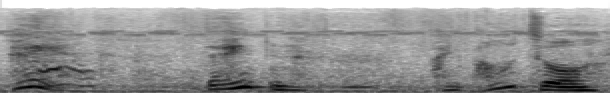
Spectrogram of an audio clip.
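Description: A high, lively teenage boy. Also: slow pace, heavily acted. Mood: watchful. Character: plucky, wry teenage boy detective. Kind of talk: German children's radio play acting. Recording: clear background noise.

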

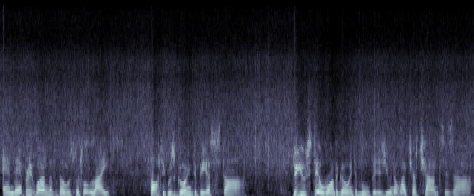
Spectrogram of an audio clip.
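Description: Low-voiced, world-weary office clerk. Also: female voice, big pitch swings, brisk. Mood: matter-of-fact, sobering. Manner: matter-of-fact, discouraging. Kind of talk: 1930s radio acting. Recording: noisy, crackly old radio recording.

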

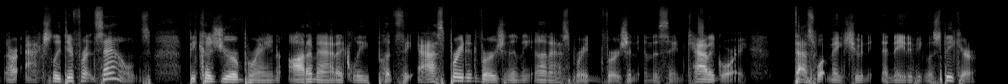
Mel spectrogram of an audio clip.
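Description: A man's voice: lowish voice, gravelly, a bit bright, dry recording, low-quality recording. A man teaching a linguistics course in a recorded lecture over slides, explaining patiently with frequent restarts and fillers. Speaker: linguistics instructor.

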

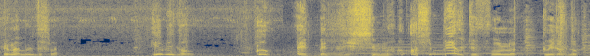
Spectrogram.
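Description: An excitable little Italian car. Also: male voice, sits high, normal speed, over music. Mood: excited. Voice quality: gushing, effusive.

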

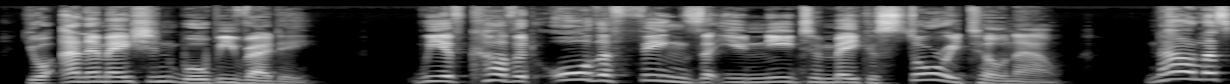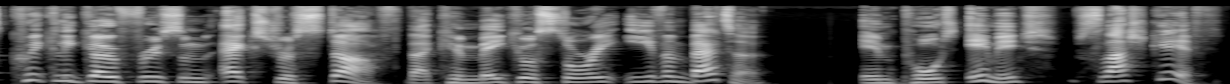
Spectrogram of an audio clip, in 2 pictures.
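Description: A woman narrates a scripted how-to guide with a lively, moving pitch. She speaks in short instructional steps, laying out each direction plainly. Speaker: tutorial narrator. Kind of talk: scripted step-by-step app tutorial narration.

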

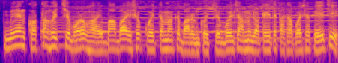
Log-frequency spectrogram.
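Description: A man's voice: fairly high pitch, quick pace, highs cut off, over music, lightly acted. A man playing a deferential, complaining young gang henchman in a comedy cartoon.

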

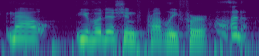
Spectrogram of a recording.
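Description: A man's voice: high voice, sing-song, moderate pace, darkish tone, smooth. A middle-aged man asking conversational interview questions into a handheld microphone through a face mask. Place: indoor lounge at a convention hotel. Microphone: handheld interview microphone, speaking through a face mask.

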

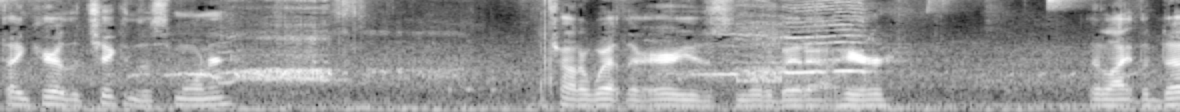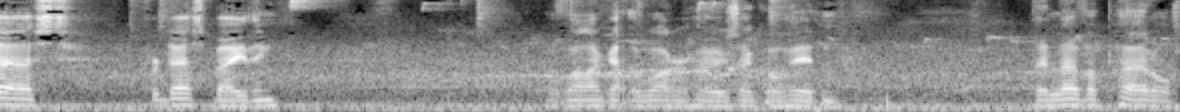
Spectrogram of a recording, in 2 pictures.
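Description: A man's voice: lowish voice, flat delivery, measured pace, long pauses. A man with a Southern US accent casually narrating his backyard chores in a folksy, plainspoken way while outdoors in a garden. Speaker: homesteading vlogger. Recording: outdoor background noise.

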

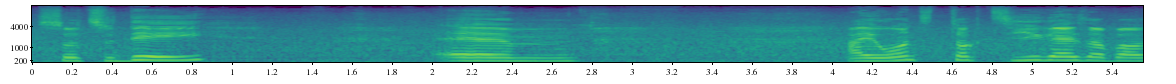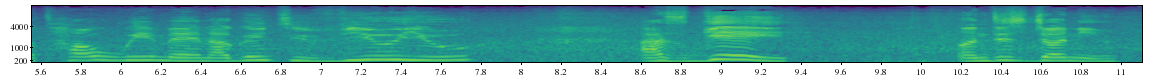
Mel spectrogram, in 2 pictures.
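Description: A man's voice: high-pitched, slow pace, long pauses. A young man with a light, feminine-sounding voice, vlogging in a loose, repetitive way and calling the viewer "man" and "bro", recorded outdoors. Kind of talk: casual to-camera talk. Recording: outdoor recording with clear traffic noise. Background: passing cars.

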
